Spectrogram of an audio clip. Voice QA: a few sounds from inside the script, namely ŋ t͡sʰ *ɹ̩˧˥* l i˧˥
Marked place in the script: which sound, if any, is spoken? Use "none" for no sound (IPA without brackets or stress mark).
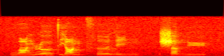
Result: ɹ̩˧˥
